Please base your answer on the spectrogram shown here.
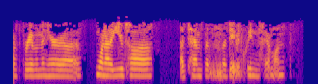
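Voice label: Sheriff Dispatch, Scanner audio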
